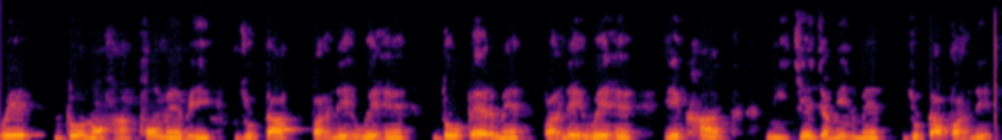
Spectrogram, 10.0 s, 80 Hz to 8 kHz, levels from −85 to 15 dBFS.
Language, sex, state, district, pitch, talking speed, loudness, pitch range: Hindi, male, Bihar, Saran, 140 Hz, 140 wpm, -16 LUFS, 140-145 Hz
